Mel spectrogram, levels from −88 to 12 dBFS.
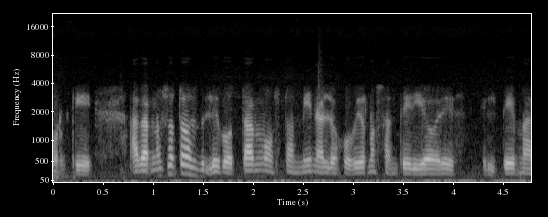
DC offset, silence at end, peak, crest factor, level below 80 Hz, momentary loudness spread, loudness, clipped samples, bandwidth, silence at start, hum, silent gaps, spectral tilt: under 0.1%; 0 s; -6 dBFS; 20 dB; -50 dBFS; 10 LU; -25 LUFS; under 0.1%; 15.5 kHz; 0 s; none; none; -6 dB/octave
